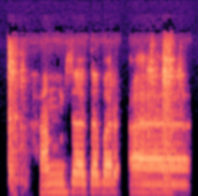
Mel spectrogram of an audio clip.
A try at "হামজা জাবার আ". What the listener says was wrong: আ টান হবে না, হামজা জাবার আ, হারাকাতে টান হয় না। জাবার আ বলে টান দিচ্ছেন, আ টান হবে না, হামজা জাবার আ।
